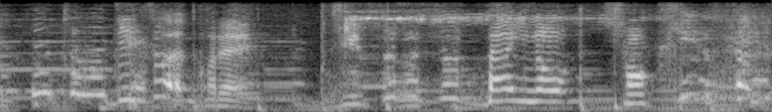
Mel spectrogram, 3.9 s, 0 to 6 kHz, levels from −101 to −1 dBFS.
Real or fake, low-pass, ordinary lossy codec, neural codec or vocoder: fake; 5.4 kHz; none; codec, 44.1 kHz, 2.6 kbps, SNAC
